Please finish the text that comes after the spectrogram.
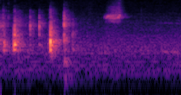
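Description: Close, crisp clicks from a computer keyboard as text is typed into embroidery design software: a quick run of keystrokes, a pause, then one more tap.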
